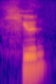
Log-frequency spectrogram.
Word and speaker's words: Huynh: Hun. Quinn with an H in front of it.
